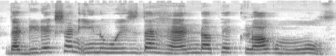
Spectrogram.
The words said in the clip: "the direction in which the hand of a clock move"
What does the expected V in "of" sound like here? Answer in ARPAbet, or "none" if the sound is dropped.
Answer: P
